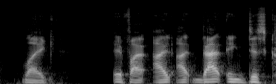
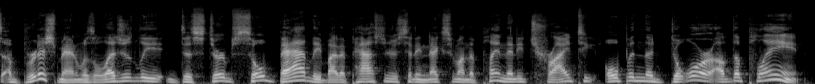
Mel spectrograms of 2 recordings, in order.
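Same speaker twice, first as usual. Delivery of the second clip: ordinary talk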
